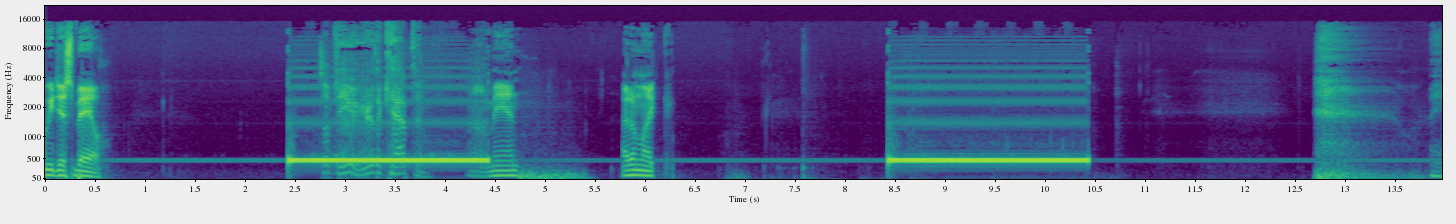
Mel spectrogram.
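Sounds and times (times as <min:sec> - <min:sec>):
speech: 0:00.0 - 0:00.7, 0:04.4 - 0:04.9, 0:05.8 - 0:06.3
loud harmonic ringing tone: 0:00.9 - 0:04.6, 0:08.0 - 0:10.5
steady phone dial tone: 0:02.4 - 0:04.5, 0:08.4 - 0:10.6
breathy sigh: 0:11.2 - 0:13.9.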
